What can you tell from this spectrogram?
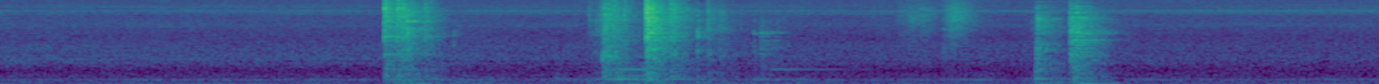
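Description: A metal tin of oats clanking against the gas stove's metal grate as it is handled and set down: three short clatters a second or two apart, the last the sharpest pair of knocks.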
